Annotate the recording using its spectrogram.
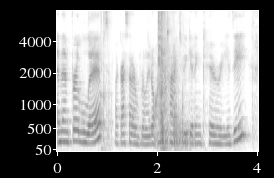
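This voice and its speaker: Medium in pitch and animated in tone, a woman speaks over noticeable background noise. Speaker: beauty vlogger. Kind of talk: get-ready-with-me vlog. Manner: chatty, animated.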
